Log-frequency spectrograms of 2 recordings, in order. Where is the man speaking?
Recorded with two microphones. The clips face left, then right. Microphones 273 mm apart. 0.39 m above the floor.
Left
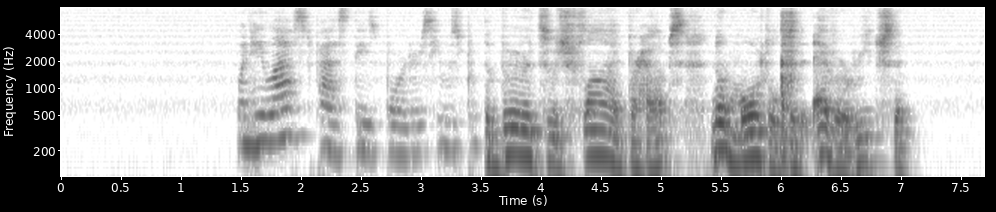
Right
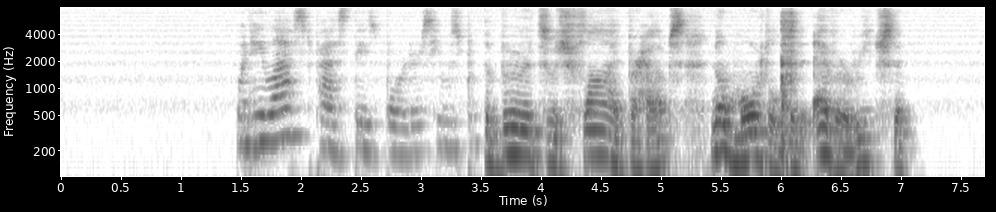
5° right (ahead or behind), 0.9 m.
